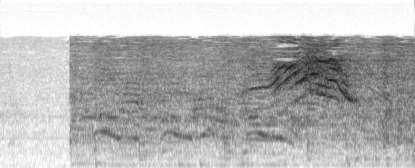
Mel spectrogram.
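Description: A kitten meows repeatedly, its cries rising and falling in pitch over a steady background hum, fairly close and continuous for a few seconds.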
